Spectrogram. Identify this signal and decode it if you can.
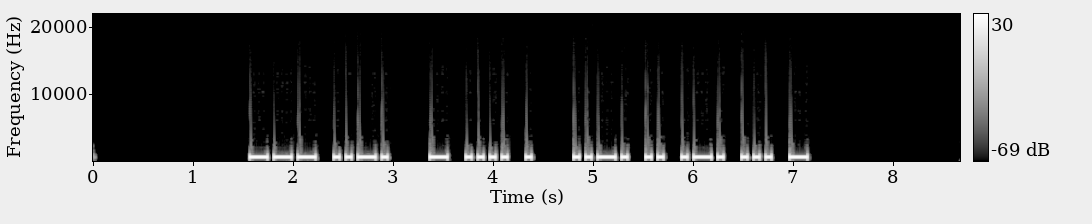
Morse code, heard as a keyed tone, about 21 wpm, 700 Hz. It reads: OF THE FIRST
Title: Speed-Racing - Sets of 3 Words 20wpm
